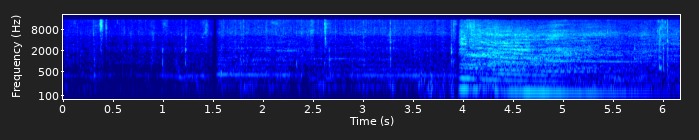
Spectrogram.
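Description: Masking tape being pulled off its roll: a buzzy, screechy rasp that starts suddenly about four seconds in, slides down in pitch and fades, the loudest sound here, after a fainter steady squeal of tape unrolling.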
